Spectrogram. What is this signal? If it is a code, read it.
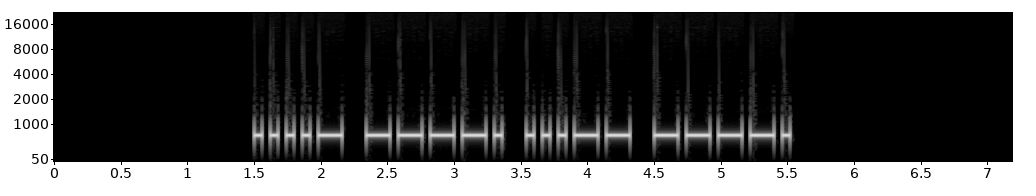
Morse code, heard as a keyed tone, about 22 wpm, 700 Hz. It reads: 4939
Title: Speed-Racing - Four Letter-Number Combinations - 20wpm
